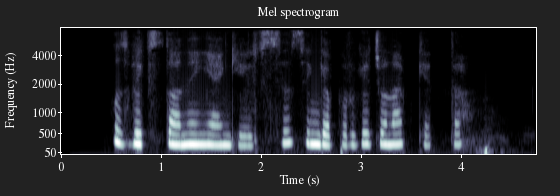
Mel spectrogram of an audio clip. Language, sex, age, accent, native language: Uzbek, female, 25-34, Qashqadaryo, Uzbek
